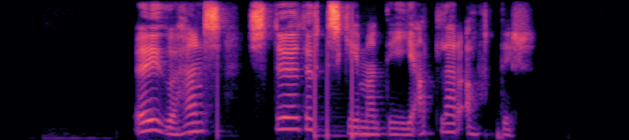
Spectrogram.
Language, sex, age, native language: Icelandic, female, 60-69, Icelandic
